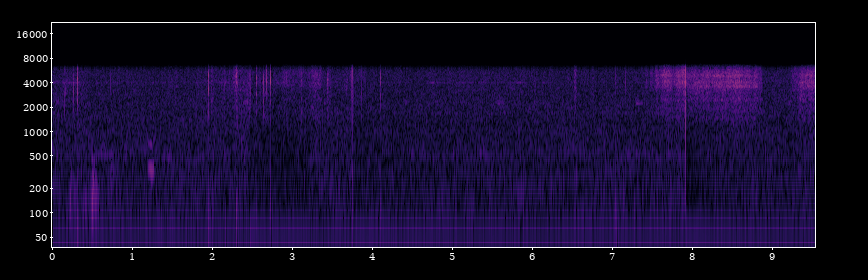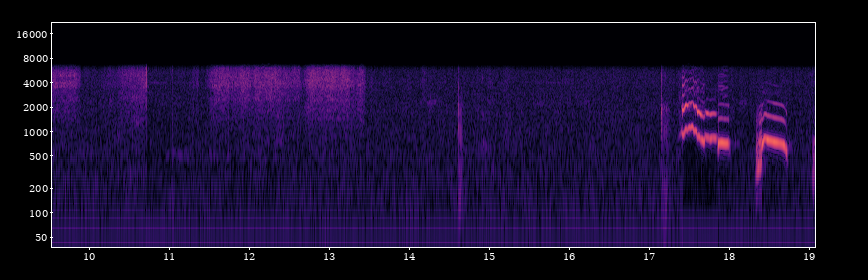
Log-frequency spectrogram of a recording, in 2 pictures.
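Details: Two-week-old Alaskan Malamute puppies, a litter of one female and three males born November 17th in Finland, filmed indoors; after quiet shuffling and hissy rustling bursts, two short, high, bending whines close the recording.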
